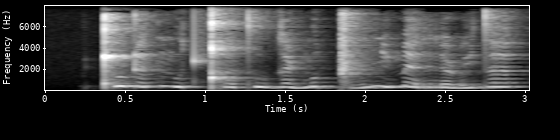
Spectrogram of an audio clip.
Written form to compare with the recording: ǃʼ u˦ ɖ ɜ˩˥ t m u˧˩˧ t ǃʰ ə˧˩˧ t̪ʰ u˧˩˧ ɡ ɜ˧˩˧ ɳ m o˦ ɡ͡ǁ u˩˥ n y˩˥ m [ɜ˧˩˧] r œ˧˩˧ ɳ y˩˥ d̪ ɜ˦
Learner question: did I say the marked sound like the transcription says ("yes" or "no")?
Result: no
